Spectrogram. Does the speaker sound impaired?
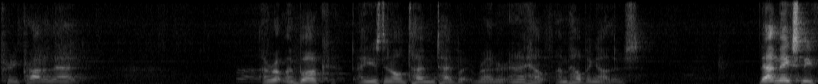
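Yes: Parkinson's; cognitive issues, impaired multitasking and judgment, fatigue, stopped working as lawyer at 48; some speech issues, ice water harms vocal cords, drinks warm water, speech therapy judged unnecessary.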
